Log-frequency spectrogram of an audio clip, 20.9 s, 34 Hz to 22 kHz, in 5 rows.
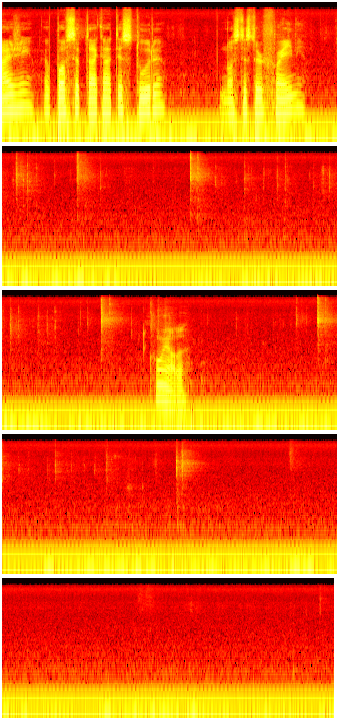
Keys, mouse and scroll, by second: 3.0-5.0 typing, 6.0 Down, 6.5 Return, 7.1 End, 7.3-11.2 typing, 9.6 Return, 11.8 Down, 12.3 Return, 12.9 Left, 13.2 Up, 13.8 Down, 14.7 F5, 20.7-20.9 drag.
